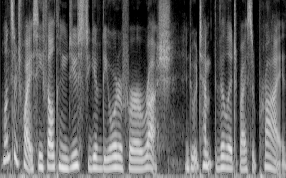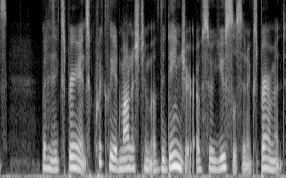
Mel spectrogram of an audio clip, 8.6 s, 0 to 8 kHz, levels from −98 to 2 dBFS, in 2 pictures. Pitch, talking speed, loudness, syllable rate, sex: 180 Hz, 235 wpm, -17 LUFS, 7.2 syllables/s, female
